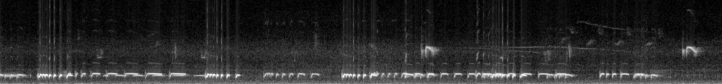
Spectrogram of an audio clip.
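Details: Many local zebra doves singing manggung together outdoors: repeated bursts of quick warbled hooked notes at a steady pitch, separated by short pauses, with occasional higher thin calls from another bird.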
